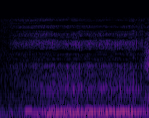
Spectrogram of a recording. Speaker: causing snoring snoring is simply the sound of these structures striking against each other and vibrating during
